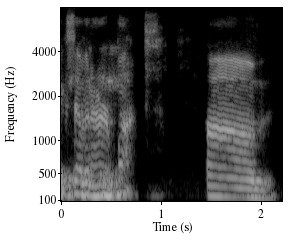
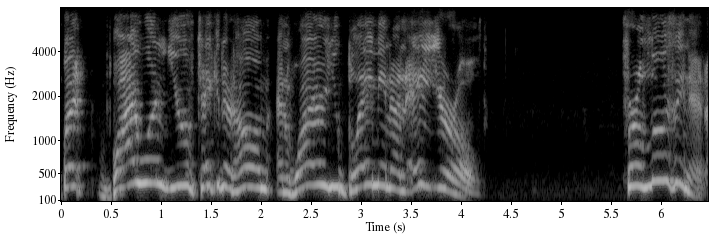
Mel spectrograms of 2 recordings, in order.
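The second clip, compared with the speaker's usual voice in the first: indignant retold rant; 10 semitones higher than usual. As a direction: re-enact an argument in a strained high pitch. Retold quarrel with the ex-wife.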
